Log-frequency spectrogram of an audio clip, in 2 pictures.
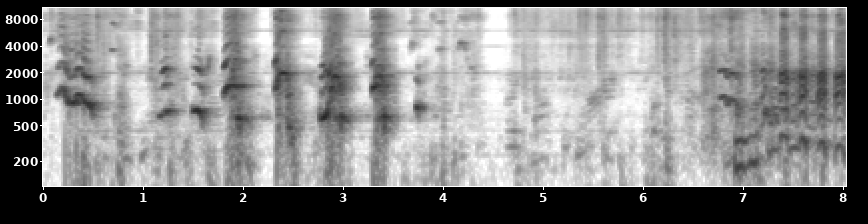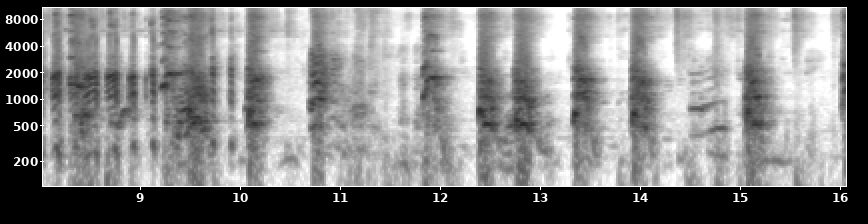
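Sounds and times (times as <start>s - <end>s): dog barking: 1.7s - 3.7s, 7.6s - 11.0s, 11.8s - 14.2s, 15.0s - 15.4s.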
